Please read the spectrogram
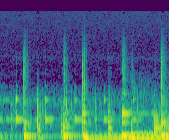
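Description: Eurorack modular synthesizer playing a generative patch: short stepping synth notes with sharp percussive clicks, about four a second. A sustained low bass comes in about a second in.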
